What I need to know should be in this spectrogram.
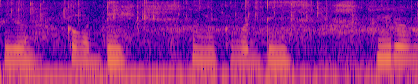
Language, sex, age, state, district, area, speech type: Dogri, female, 18-30, Jammu and Kashmir, Kathua, rural, spontaneous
